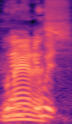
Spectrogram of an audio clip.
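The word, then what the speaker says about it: Manus: Um, and then it's pronounced Manis, too, by the way.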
